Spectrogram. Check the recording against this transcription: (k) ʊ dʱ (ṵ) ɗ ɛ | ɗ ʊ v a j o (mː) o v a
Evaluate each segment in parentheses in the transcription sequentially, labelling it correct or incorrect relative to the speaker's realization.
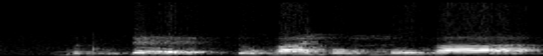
incorrect: ɡ, correct, correct

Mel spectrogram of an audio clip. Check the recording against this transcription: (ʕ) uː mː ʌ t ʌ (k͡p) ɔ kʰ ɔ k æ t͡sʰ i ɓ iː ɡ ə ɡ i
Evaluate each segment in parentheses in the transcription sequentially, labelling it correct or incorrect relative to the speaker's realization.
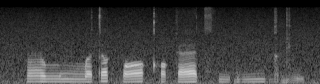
correct, correct

